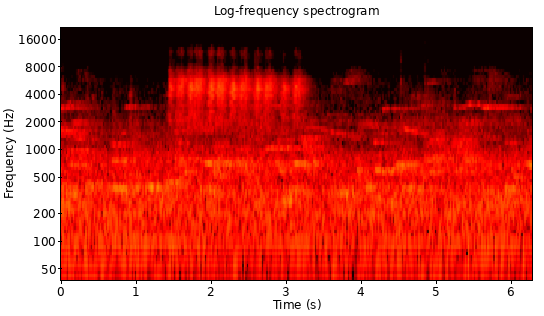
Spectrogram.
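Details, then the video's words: A nest of Willie wagtails at feeding time: the nestlings give a burst of high, shrill, rapid begging chatter lasting about two seconds, over a steady low hum and faint voices. "Willy wagtail babies feeding"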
